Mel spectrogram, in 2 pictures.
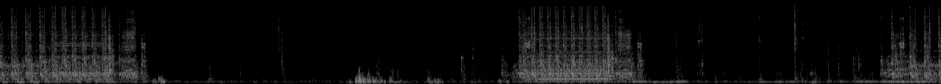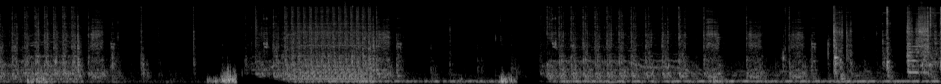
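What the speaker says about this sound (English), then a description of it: "And now it's ready for us to do our top stitching along that folded edge." A sewing machine top-stitches along the folded edge of quilt fabric, running in several separate bursts of rapid whirring over a steady low motor hum, with quiet pauses in between.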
